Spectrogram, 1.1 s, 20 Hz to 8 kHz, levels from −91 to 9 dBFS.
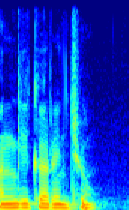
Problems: none marked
